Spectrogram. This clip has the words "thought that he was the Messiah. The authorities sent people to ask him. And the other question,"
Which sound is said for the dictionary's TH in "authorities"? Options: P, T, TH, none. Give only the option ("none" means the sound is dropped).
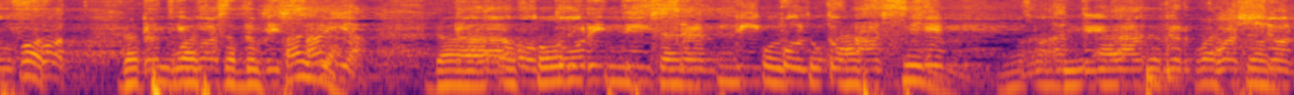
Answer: T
